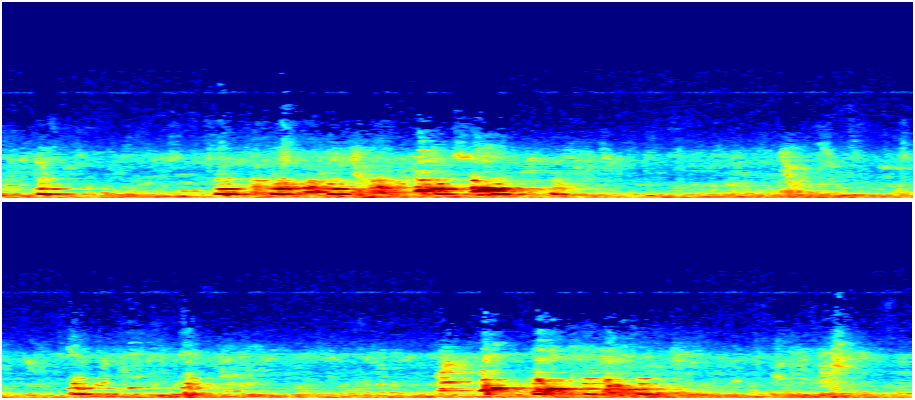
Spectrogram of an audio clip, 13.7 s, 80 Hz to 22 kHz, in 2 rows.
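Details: Open class Kerry Blue Terrier bitches being judged at the Club Terrier 120-year show; bursts of quick barking near two, eight and eleven seconds against continuous background talk from spectators.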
